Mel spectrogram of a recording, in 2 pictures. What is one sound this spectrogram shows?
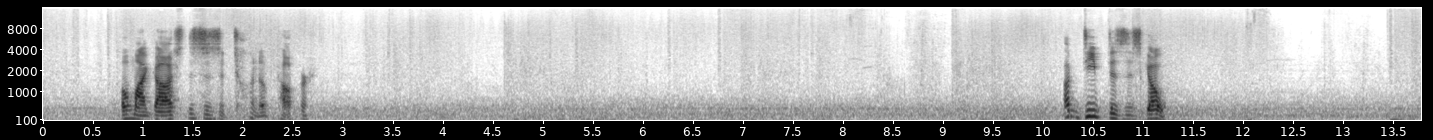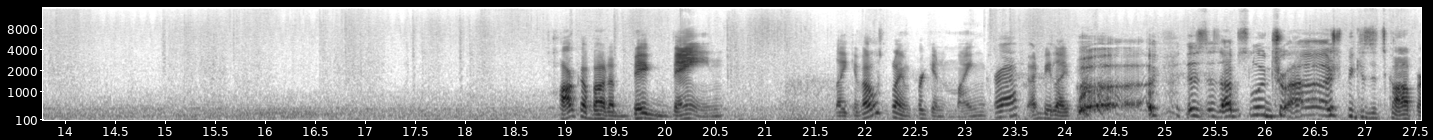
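A young man talks with animation into a close microphone, in bursts.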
